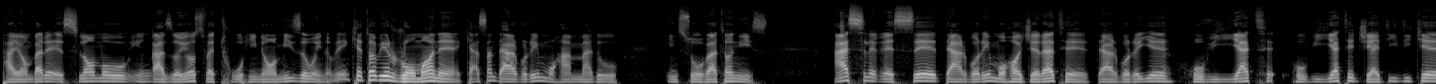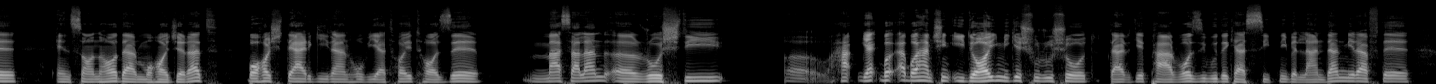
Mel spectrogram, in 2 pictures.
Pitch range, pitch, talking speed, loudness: 120-150 Hz, 135 Hz, 120 wpm, -27 LUFS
